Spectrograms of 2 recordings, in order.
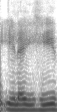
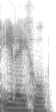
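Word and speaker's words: إليه: That's just they they just preferred saying ilayhi than ilayhu.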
